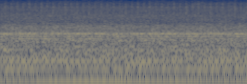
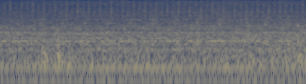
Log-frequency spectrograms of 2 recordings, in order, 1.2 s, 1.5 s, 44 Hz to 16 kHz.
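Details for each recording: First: Chevrolet Corsa Classic 1.6 (not 16-valve) that arrived on a tow truck not starting, now running: steady even idle, smooth low hum, no knocks or misses; engine healthy and settled. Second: Chevrolet Corsa Classic 1.6 (not 16-valve) idling slightly high: steady idle with a constant airy sucking hiss; vacuum leak, air drawn in past the brake booster hose seal.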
